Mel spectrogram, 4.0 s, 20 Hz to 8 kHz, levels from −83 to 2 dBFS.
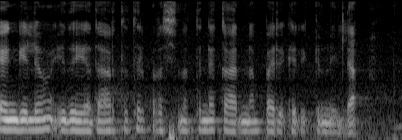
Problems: constant background noise, low volume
